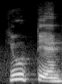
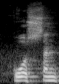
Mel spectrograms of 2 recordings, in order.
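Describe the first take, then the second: First: It is said as three syllables, kyu-ti-ent. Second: It is said as two syllables, ko-shent. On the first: "बहुत सारे teacher इसको क्यूटिएंट भी बोलते हैं" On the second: "बहुत सारे टीचर भाजक को मतलब भागफल को कोशेंट भी बोलते हैं"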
